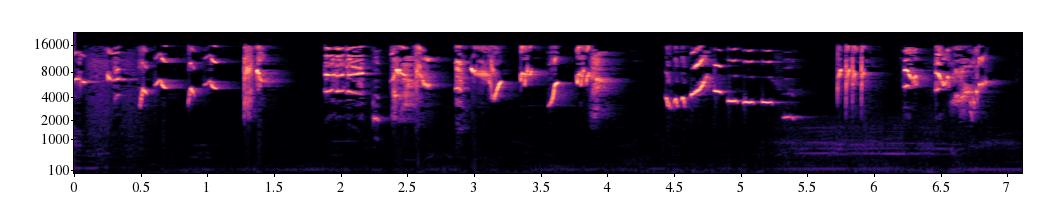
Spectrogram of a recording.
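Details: Orange-headed Thrush, a cage bird from a southern Malang breeder, singing gacor: fast high whistles and clipped chips in lively runs, a brief lower buzzy passage midway, then more sharp notes.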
